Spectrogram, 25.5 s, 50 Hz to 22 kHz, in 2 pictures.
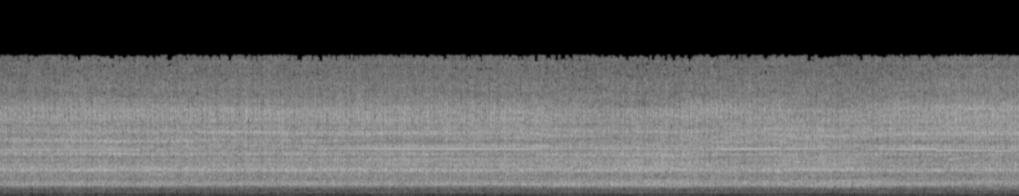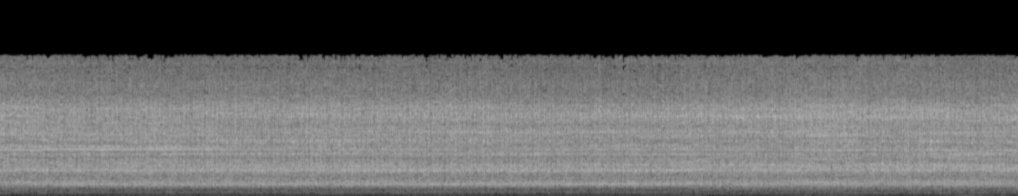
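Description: Power drill boring into a 1948 Chrysler door handle, a steady high-pitched whine with a rattling mechanical undertone held continuously for the full length, close and fairly loud.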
